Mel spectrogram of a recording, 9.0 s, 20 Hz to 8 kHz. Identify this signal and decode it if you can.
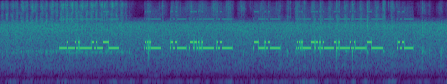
TTY/TDD text telephone tones (45.45 baud Baudot), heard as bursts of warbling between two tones, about 400 Hz shift, 1600 Hz centre, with phone line noise and the noise of a restroom. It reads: 0568 2926 0198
